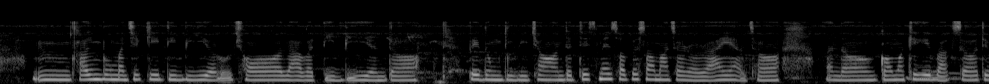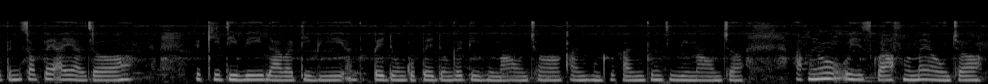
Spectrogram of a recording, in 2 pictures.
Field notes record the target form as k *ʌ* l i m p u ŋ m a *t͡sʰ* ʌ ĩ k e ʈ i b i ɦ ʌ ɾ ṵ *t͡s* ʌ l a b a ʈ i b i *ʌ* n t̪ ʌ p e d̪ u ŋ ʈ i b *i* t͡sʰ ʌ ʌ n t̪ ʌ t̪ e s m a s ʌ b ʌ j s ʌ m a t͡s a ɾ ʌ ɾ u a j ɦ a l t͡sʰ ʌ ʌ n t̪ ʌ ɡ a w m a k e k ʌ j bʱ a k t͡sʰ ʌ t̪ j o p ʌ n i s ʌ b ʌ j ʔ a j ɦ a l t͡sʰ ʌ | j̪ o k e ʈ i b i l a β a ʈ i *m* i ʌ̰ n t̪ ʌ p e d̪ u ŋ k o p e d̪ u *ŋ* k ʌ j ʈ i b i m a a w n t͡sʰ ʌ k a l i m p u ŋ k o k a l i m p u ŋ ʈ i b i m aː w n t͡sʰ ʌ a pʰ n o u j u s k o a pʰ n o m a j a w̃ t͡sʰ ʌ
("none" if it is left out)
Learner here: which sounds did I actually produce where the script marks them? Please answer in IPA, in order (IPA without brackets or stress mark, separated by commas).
a, t͡s, t͡sʰ, ʌ, i, b, ŋ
